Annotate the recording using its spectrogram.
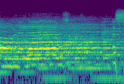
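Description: A choir singing long, held notes.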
